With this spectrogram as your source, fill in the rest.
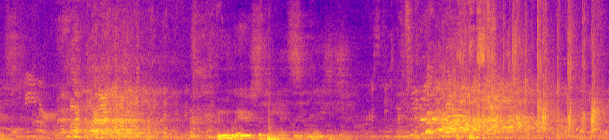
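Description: A crowd laughs and cheers.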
